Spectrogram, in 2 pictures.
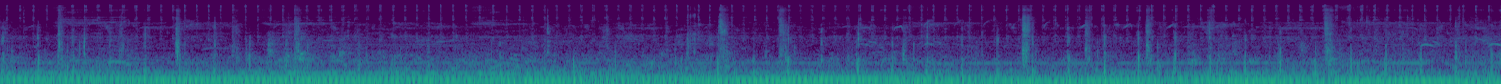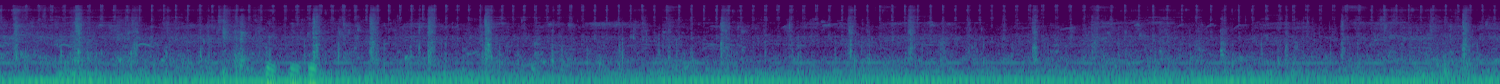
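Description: Bicycle riding over concrete: a steady low hum with frequent light clicks and rattles, and one brief louder pitched sound a little past halfway.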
